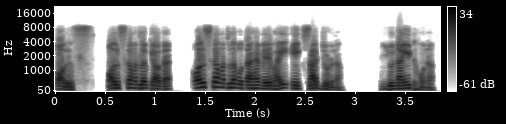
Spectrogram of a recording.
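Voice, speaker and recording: A man teaching a live online vocabulary class, joking and rapid, often checking in with students and calling them son. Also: on the high side, sing-song, no room sound. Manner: joking, rapid, keeps asking "okay?"; addresses students warmly as son.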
